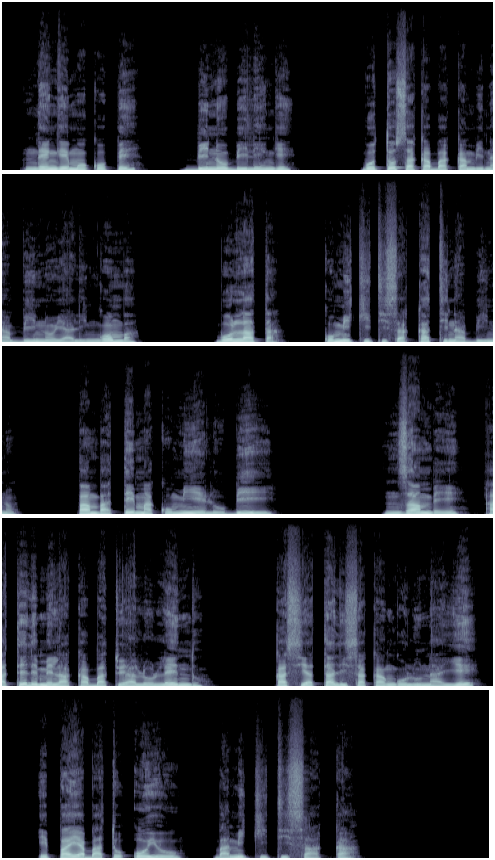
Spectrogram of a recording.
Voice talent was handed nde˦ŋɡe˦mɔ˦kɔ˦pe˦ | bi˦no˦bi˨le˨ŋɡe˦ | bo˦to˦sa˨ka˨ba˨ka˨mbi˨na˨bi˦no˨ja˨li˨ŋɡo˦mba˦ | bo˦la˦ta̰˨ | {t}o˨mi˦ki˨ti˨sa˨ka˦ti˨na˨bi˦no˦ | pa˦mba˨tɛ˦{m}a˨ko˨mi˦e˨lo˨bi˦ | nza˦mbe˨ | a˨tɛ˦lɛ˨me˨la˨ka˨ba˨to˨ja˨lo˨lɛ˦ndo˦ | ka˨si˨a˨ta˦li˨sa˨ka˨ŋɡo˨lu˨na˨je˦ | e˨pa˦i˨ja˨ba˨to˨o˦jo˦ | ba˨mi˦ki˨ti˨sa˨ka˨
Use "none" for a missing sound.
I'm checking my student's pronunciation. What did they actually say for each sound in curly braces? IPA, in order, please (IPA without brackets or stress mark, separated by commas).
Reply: k, m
